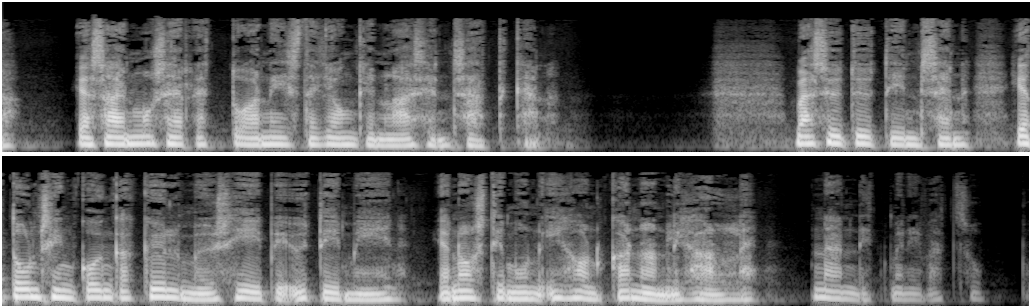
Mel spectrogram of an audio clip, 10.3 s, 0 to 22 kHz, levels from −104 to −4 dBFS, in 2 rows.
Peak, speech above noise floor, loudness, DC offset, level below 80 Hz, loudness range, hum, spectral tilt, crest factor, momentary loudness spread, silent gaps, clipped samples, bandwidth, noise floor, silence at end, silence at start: -2 dBFS; 58 dB; -21 LUFS; under 0.1%; -56 dBFS; 4 LU; none; -6 dB/octave; 18 dB; 12 LU; none; under 0.1%; 15 kHz; -78 dBFS; 0.45 s; 0 s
